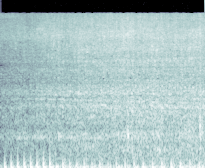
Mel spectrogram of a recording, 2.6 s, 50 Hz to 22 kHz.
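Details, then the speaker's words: Royal Enfield Hunter 350 riding after off-road mud, chain not cleaned since: fast, uneven low clattering thumps even with the clutch fully pulled in. Rider suspects the chain and plans to lube it and take it to the showroom. Drivetrain clatter, origin unclear. "क्या लगता है chain की आवाज है ठीक है और जब पूरा क्लच दबा रहे हैं तब आवाज आ रही है"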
